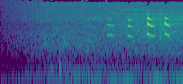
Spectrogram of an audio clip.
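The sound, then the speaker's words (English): A sparrowhawk gives a quick series of high, thin squealing calls in midsummer, about half a dozen in rapid succession, fairly clear against a quiet outdoor background with no talking. “In midsummer, listen out for the squeals of sparrowhawks.”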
